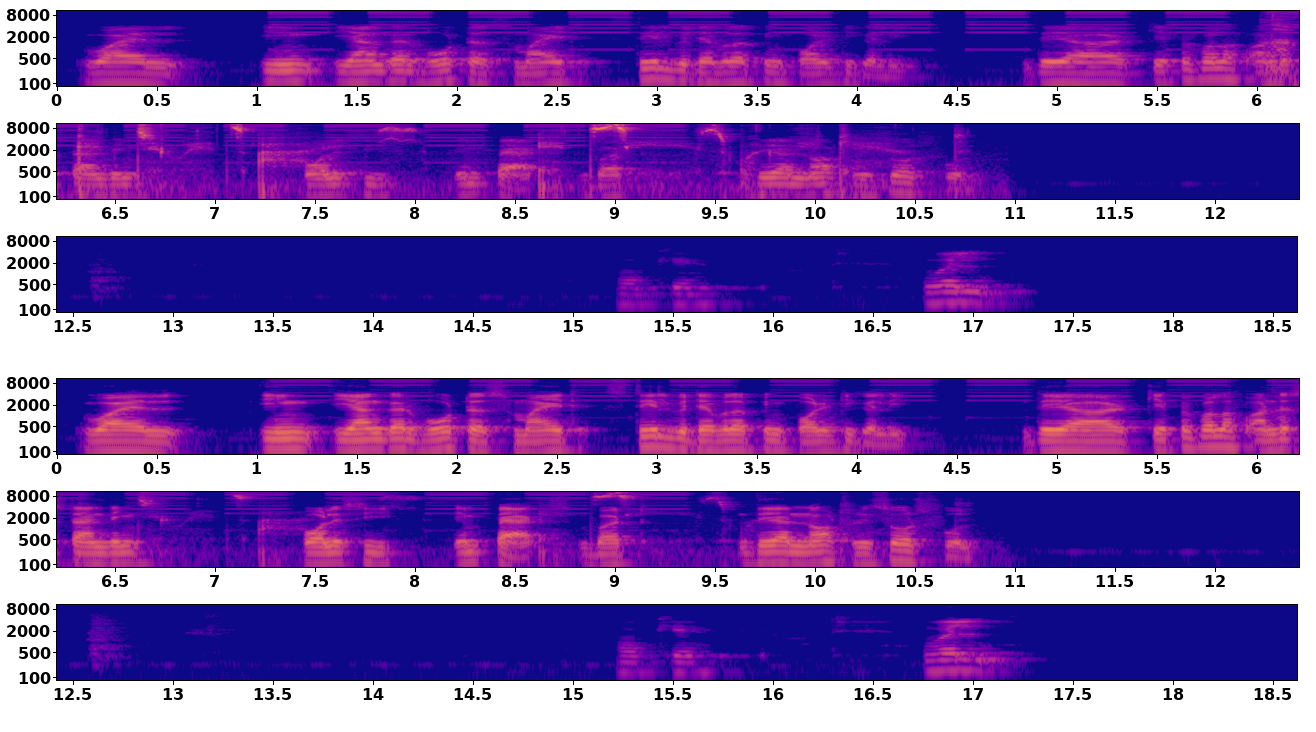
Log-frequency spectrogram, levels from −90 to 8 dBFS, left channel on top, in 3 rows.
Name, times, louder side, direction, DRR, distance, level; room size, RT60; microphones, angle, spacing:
voice 1, 0.1-0.6 1.0-4.2 4.9-6.6 7.4-7.9 8.2-9.1 9.6-10.8 12.6-12.7, right 6 dB, 75° right, 0.4 m, -38 dB
Alarm, 1.0-9.4, left 3 dB, 70° left, 1.6 m, -57 dB
Whispering, 6.0-8.0 8.6-10.8, left 15 dB, 90° left, 0.4 m, -37 dB
voice 2, 15.2-15.8 16.3-17.3, right 3 dB, 35° right, 0.9 m, -53 dB
8.2 x 3.0 x 3.8 m
head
